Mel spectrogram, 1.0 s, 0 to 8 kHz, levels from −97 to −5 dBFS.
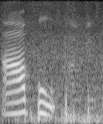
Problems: constant background noise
